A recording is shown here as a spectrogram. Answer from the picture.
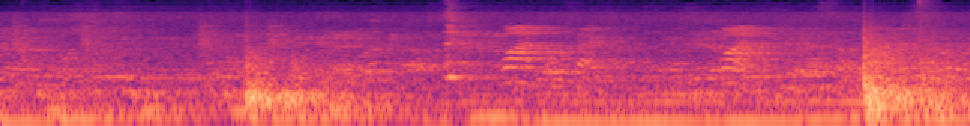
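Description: Two heavy thuds on a rubber gym floor, a little under two seconds in and again near the end, from dumbbells and a body landing during dumbbell devil presses. Background voices and music run underneath.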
